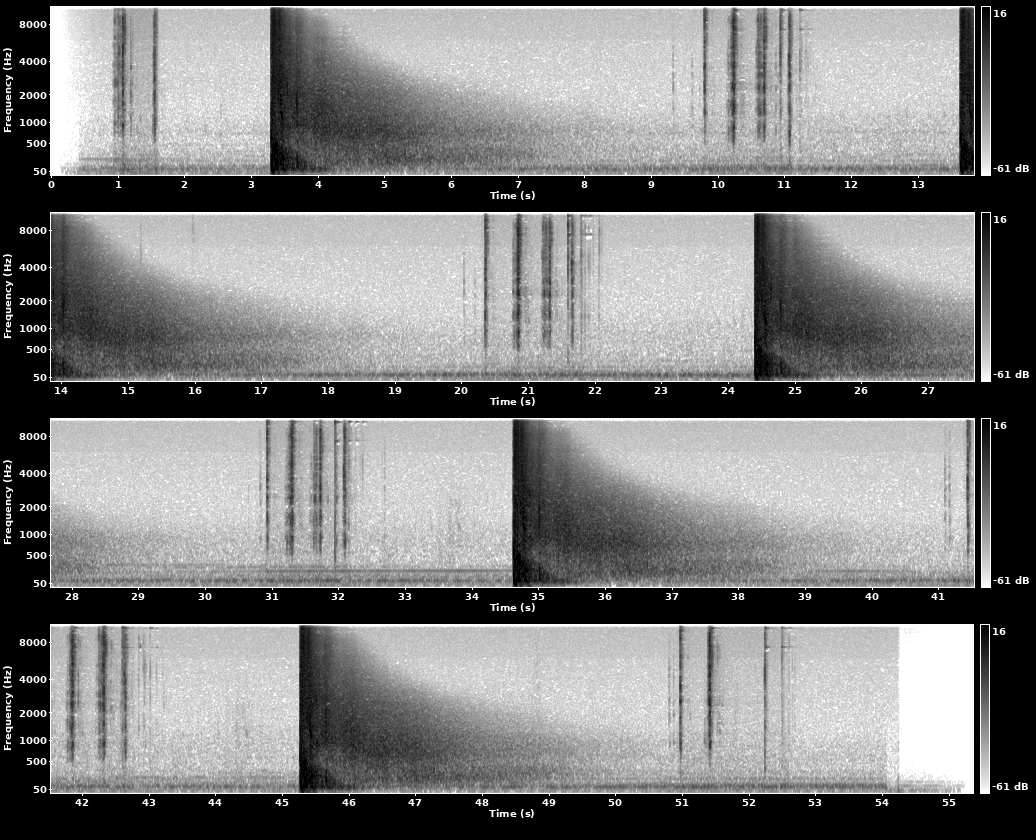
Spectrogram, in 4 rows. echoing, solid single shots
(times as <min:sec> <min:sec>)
0:03.3 0:07.5, 0:13.6 0:17.9, 0:24.4 0:28.9, 0:34.6 0:39.1, 0:45.2 0:49.8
